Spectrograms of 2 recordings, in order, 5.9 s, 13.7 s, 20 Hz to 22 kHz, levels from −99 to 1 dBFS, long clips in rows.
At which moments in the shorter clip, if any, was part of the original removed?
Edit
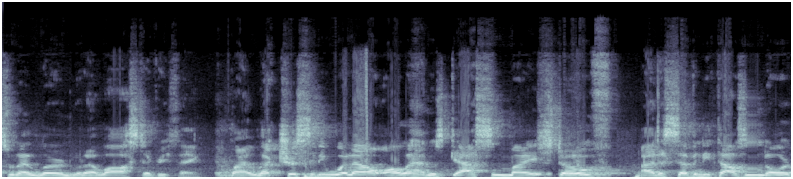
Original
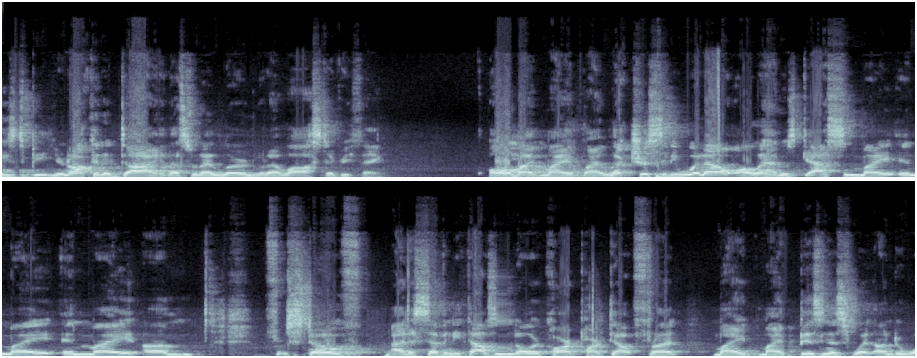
0:01.7
0:04.1

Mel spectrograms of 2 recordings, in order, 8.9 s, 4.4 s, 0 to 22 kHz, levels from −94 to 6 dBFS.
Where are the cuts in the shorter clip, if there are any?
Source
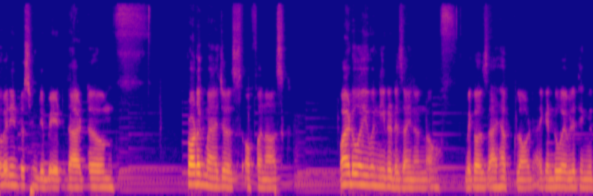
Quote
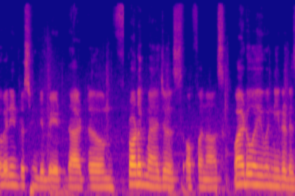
0:01.7
0:03.3

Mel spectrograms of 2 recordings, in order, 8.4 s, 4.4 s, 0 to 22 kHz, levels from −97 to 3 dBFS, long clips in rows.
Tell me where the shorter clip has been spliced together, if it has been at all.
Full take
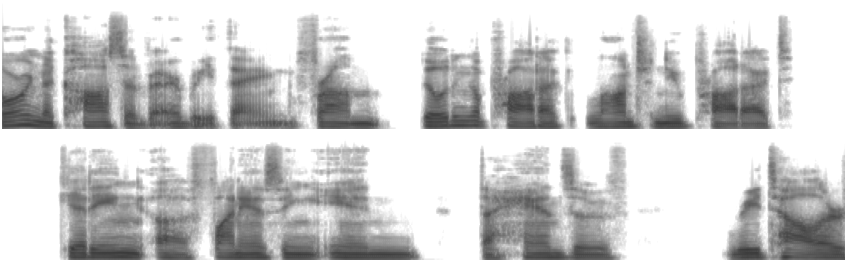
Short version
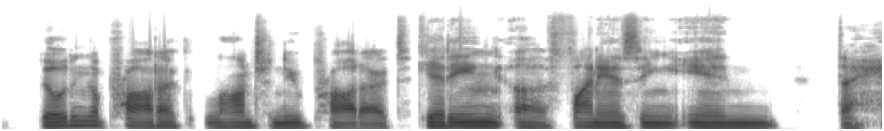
0:02.0

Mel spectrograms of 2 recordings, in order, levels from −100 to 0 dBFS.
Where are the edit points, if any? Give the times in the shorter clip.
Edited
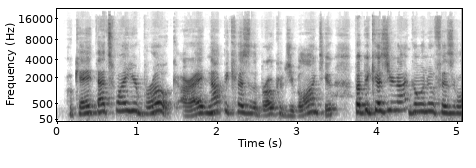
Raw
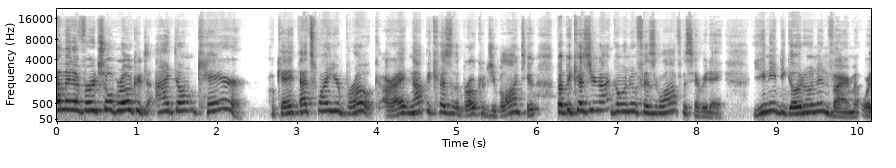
none

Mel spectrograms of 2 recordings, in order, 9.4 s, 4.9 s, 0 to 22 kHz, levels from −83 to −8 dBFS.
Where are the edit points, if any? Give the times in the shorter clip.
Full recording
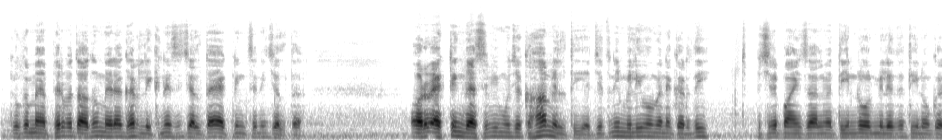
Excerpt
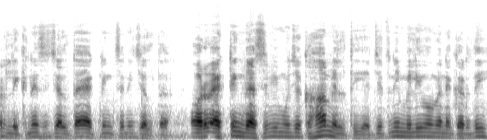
0:01.7

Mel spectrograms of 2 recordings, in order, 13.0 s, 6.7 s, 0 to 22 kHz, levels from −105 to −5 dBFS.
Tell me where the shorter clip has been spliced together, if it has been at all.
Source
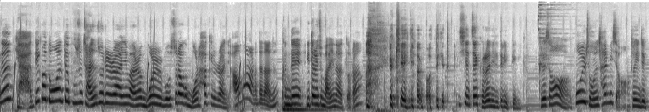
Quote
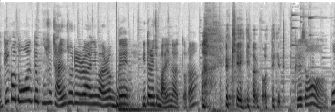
0:02.7
0:05.7

